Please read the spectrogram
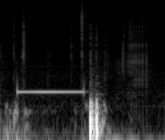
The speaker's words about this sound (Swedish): Vi ringer upp.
